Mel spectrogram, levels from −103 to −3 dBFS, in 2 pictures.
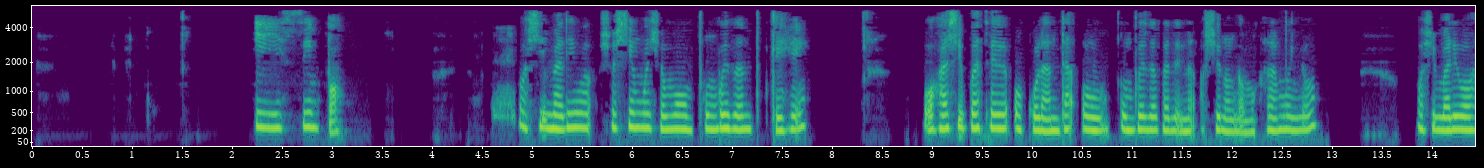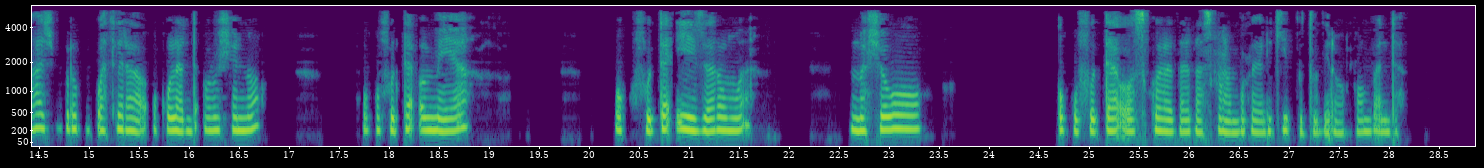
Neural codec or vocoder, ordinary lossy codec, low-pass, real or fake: codec, 16 kHz, 4 kbps, FunCodec, trained on LibriTTS, 50 frames a second; MP3, 32 kbps; 5.4 kHz; fake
